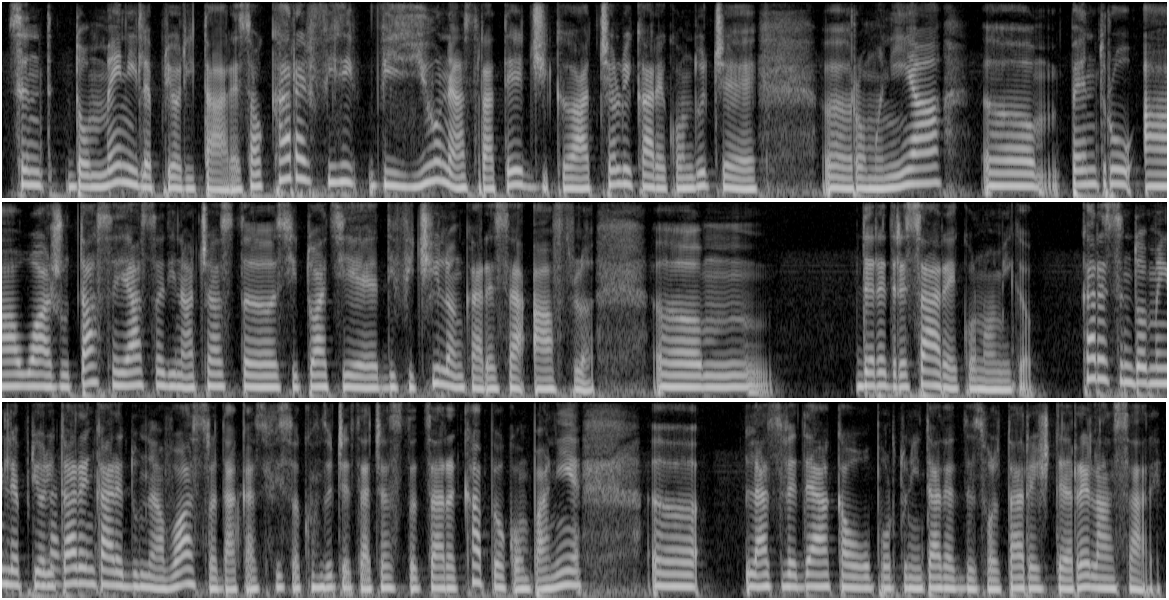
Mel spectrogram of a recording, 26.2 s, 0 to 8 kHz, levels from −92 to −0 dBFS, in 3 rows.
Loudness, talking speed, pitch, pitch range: -28 LUFS, 145 wpm, 175 Hz, 155-195 Hz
